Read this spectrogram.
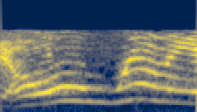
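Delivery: mock his sister's calling; imitated holler. Brother complains to mother, mimicking sister's holler. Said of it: "She hollered".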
